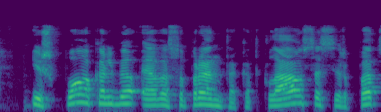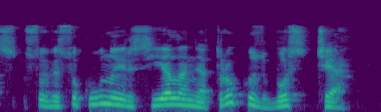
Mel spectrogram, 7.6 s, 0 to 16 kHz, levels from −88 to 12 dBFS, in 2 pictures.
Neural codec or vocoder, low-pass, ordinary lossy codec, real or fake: none; 7.2 kHz; Opus, 64 kbps; real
